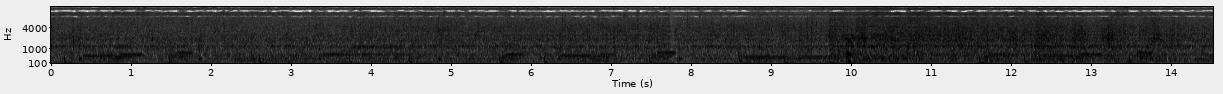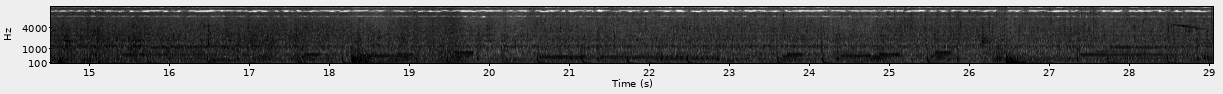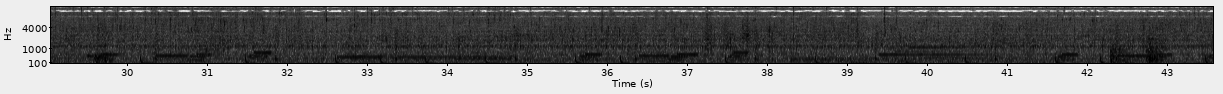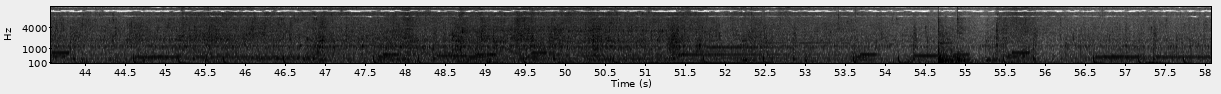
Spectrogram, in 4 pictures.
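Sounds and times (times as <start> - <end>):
soft background music: 0.0 - 58.0
stew sizzling in a pot: 0.0 - 58.0.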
